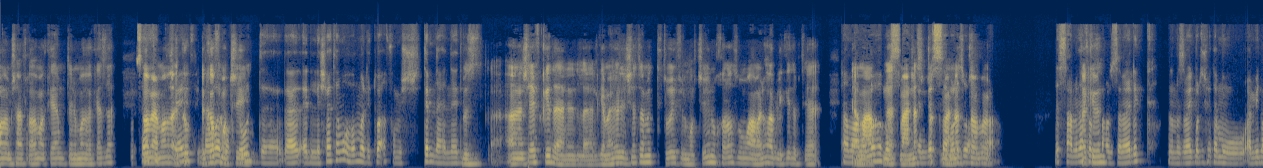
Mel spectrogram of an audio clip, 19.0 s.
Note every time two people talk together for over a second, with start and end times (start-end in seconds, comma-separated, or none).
2.1-3.8, 12.8-14.6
